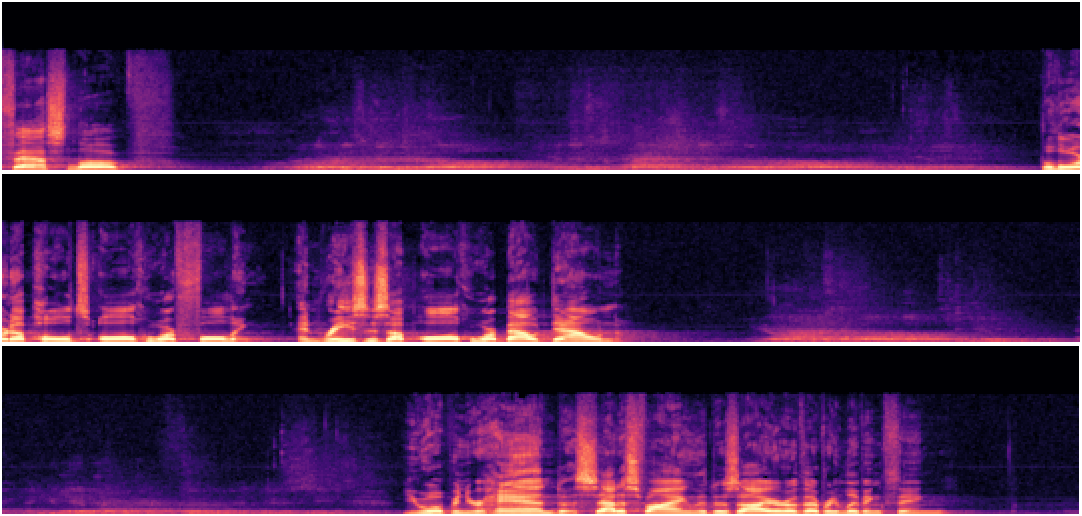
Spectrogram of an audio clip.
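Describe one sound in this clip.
A middle-aged man reads out aloud through a microphone in a reverberant hall.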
